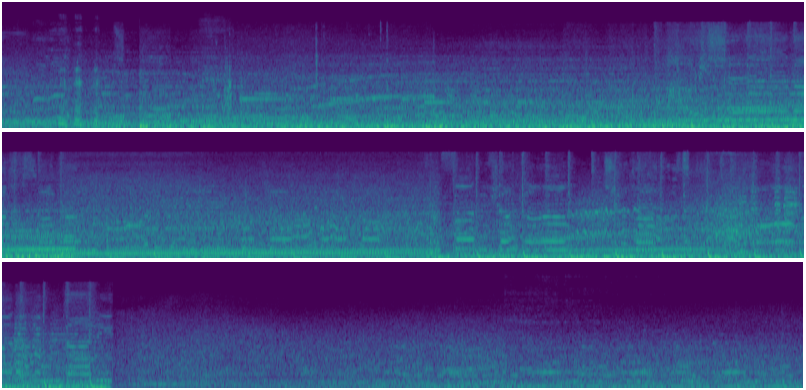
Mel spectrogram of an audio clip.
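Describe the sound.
A car being driven fast gives a steady loud engine roar with whining tones that climb and shift, then the sound drops abruptly and continues quieter.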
